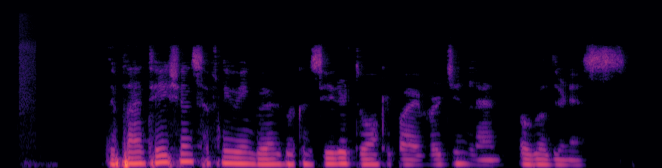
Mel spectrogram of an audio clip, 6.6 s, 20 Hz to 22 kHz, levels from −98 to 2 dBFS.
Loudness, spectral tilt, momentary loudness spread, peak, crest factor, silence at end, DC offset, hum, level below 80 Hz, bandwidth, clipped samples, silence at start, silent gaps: -42 LUFS; -7 dB/octave; 17 LU; -20 dBFS; 24 dB; 0.4 s; under 0.1%; none; -66 dBFS; 7.4 kHz; under 0.1%; 1.05 s; 5.06-5.19 s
